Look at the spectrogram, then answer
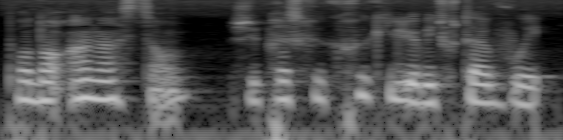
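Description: Gravel-voiced woman hosting a book podcast. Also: lowish voice, steady tone, fairly quick. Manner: warm confiding, frank. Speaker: podcast host. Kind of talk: book review and read-aloud.

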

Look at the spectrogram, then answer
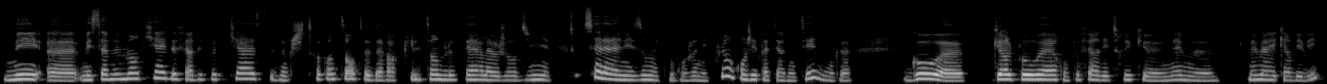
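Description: A young woman hosting a casual solo podcast from home, chatting in a relaxed way with lots of fillers, speaking into a raised mic. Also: medium pitch, brisk. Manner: chatty, conversational, many fillers. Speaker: podcast host. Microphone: raised mic, holding a baby.

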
